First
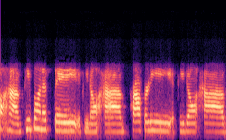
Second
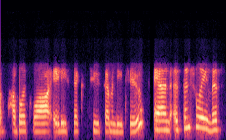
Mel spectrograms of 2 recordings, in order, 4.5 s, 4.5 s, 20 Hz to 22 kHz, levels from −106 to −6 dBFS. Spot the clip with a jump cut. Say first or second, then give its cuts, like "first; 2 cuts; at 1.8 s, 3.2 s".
second; 1 cut; at 3.0 s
